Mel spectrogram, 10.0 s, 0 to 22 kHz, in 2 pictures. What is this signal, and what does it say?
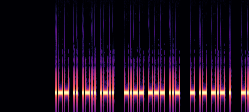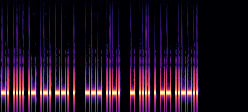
Morse code, heard as a keyed tone, about 40 wpm, 700 Hz. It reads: WILL YOU TAKE CHARGE OF THEM?
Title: Sentences from Top 900 Words 40wpm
